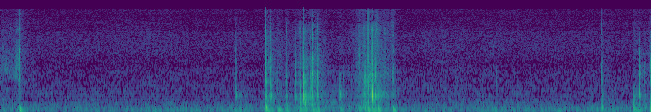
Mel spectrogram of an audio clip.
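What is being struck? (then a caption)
Plastic jar filled with gel water beads. Long green fake witch nails grip and scratch the sides of a small clear plastic jar with a white lid, held in one hand and full of blue and clear gel water beads. Quiet, irregular crinkly scrapes and taps stand out against near silence, with a busier cluster of scratching in the middle and a few light clicks at the end.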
